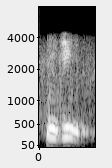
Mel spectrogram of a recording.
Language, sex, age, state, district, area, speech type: Hindi, female, 45-60, Uttar Pradesh, Azamgarh, rural, conversation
